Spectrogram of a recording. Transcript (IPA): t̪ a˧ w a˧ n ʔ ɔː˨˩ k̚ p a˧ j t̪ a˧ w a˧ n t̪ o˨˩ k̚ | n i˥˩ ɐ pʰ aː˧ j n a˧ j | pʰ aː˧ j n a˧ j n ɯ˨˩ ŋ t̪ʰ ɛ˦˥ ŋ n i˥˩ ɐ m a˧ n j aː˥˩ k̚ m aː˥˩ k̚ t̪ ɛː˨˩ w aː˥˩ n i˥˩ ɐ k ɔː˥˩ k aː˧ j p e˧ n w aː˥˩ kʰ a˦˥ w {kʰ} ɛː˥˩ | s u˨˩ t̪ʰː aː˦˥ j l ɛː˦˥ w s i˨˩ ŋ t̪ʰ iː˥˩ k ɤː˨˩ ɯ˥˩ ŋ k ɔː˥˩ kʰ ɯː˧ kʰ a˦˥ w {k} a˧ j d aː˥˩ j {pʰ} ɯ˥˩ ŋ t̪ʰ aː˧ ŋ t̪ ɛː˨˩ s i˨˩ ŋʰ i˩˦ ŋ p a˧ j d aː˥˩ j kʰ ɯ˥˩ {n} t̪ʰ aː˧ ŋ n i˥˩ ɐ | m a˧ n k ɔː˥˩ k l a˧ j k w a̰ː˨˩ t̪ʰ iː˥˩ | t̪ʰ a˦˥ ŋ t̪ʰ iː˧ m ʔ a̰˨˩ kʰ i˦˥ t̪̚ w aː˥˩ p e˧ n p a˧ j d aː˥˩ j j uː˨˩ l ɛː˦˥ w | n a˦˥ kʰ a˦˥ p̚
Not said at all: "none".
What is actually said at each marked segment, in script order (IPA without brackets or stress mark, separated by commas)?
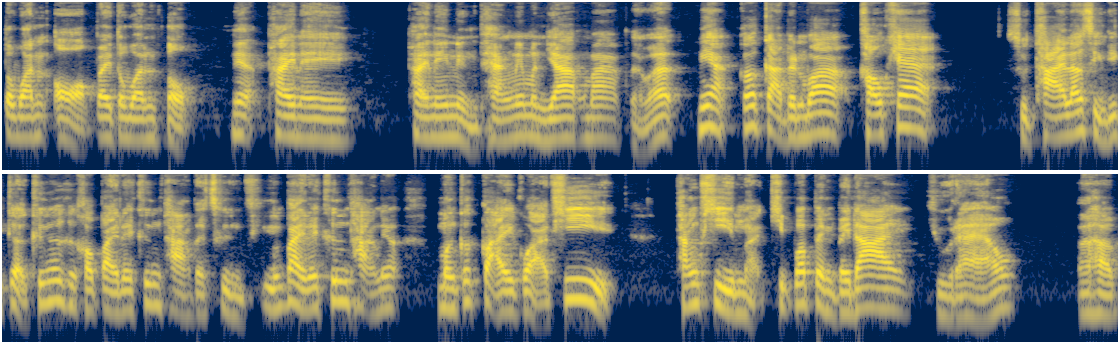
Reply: kʰ, p, kʰ, ŋ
